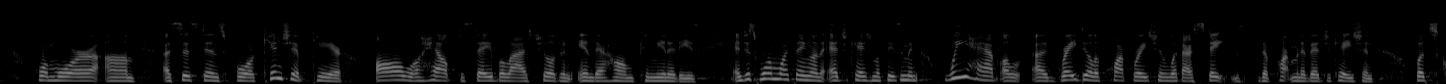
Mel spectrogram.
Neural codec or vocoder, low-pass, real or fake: codec, 16 kHz, 16 kbps, FunCodec, trained on LibriTTS, 50 frames a second; 7.2 kHz; fake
